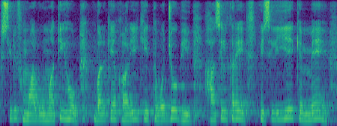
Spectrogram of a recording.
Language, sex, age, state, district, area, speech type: Urdu, male, 18-30, Uttar Pradesh, Muzaffarnagar, urban, spontaneous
